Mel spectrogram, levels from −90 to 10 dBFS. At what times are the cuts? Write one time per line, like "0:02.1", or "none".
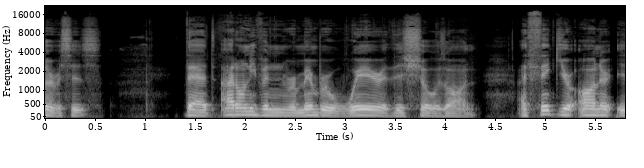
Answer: none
